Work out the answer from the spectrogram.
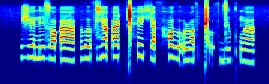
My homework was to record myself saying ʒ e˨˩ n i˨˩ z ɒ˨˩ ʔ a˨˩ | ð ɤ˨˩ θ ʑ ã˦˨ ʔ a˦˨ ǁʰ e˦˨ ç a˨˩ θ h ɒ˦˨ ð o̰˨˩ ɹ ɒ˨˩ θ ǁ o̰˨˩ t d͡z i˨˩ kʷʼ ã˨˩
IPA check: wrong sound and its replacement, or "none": t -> θ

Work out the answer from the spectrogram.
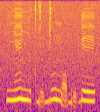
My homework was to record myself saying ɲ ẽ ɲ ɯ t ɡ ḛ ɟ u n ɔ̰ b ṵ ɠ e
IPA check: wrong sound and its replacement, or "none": none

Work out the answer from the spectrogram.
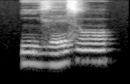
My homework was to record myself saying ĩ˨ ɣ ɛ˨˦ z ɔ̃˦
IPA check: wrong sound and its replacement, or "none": none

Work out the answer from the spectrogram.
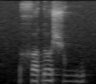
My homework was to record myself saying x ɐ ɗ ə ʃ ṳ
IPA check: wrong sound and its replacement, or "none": none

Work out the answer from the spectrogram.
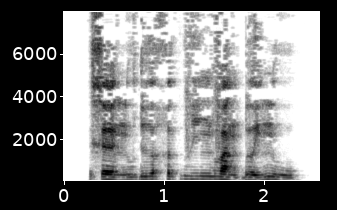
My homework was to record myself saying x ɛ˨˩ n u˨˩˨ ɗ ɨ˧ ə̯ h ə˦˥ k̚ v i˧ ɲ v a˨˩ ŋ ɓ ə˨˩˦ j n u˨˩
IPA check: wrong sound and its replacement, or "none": ɲ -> ŋ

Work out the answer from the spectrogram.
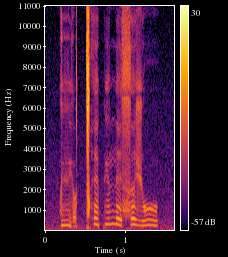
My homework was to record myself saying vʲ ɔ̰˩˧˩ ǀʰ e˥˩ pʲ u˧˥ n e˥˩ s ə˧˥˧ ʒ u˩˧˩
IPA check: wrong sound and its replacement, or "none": none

